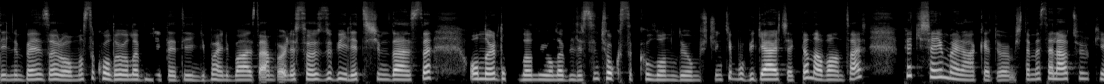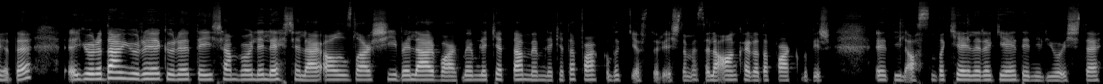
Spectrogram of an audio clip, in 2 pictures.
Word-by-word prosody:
dilinin 220 -1 -5
benzer 230 0 +2
olması 215 +7 -1
kolay 230 -4 +3
olabilir 220 -1 -1
dediğin 205 0 -3
gibi. 205 +4 -7
Hani, 205 -2 -2
bazen, 210 0 +3
böyle, 220 - +1
sözlü 235 +2 0
bir 265 - 0
iletişimdense 225 +2 +2 0.4
onları 255 0 +5
da 260 - -1
kullanıyor 220 0 +1
olabilirsin. 215 +4 -3
Çok 275 0 +2
sık - - -12
kullanılıyormuş 210 -3 -3
çünkü 220 +1 -8
bu 250 -2 -5
bir 245 - -4
gerçekten 235 +5 +5
avantaj. 220 - +3 0.4
Peki, 405 0 -2
şeyi 335 0 +4
merak 220 -9 0
ediyorum, 200 0 -3
işte, 235 - -6
mesela 255 +1 +3
Türkiye'de, 260 0 -3 0.4
eee, 300 - 0
yöreden 250 +3 +7
yöreye 250 -1 +2
göre 235 -1 0
değişen, 230 0 -2
böyle, 225 +1 -1
lehçeler, 220 -3 +1
ağızlar, 215 0 0
şiveler 215 -2 +2
var. 195 -1 0
Memleketten 220 +2 -1
memlekete 205 +1 -7
farklılık 215 -1 -5
gösteriyor. - - -10
İşte, 195 - -7
mesela 195 -1 -3
Ankara'da 210 -2 -1
farklı 195 0 -3
bir, - - -9 0.4
eee, 210 0 -3
dil 205 -1 -6
aslında 215 0 -6
k'lere 210 -1 -1
g 210 +1 -3
deniliyor, 190 -2 -7
işte. 195 - -5
220 Hz, 160 wpm, -23 LUFS, 210-235 Hz, 0.4 s, yöreden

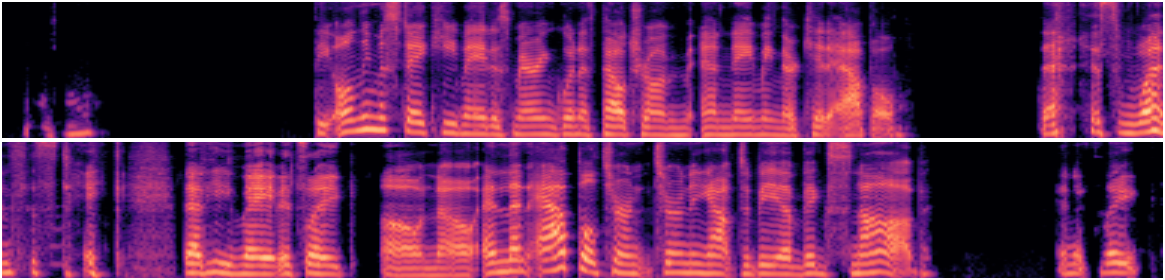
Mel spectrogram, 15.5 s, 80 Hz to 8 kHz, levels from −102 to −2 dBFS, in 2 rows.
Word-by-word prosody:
Mhm. 175 +7 -15 1.5
The 195 - -5
only 235 +6 +3
mistake 250 -6 +1
he 205 -2 -4
made 180 -2 -1
is 165 0 -5
marrying 170 -1 -3
Gwyneth 170 -1 -4
Paltrow 165 -1 +1
and 155 -1 -7
and 160 0 -5
naming 165 -1 -4
their 145 -1 -4
kid - - -4
Apple. 155 0 -2 0.9
That - - 0 0.2
is 215 -6 -3
one 210 +2 +5
mistake 195 -4 -7 0.3
that 200 -1 +5
he 205 -1 -1
made. 180 -1 +5
It's 180 0 -2
like, 180 -3 +2 0.2
"Oh, 150 0 0
no," 155 +1 -2
and 210 +3 +2
then 240 0 +3
Apple 260 0 +6
turn 195 -3 -3
turning 205 -2 -2
out 190 -1 +1
to 180 - -6
be 185 0 -1
a 175 -1 +2
big 180 +1 -4
snob, 195 +2 0 0.9
and - - -7
it's - - -10
like, 205 0 0
185 Hz, 160 wpm, -24 LUFS, 165-205 Hz, 1.5 s, Apple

